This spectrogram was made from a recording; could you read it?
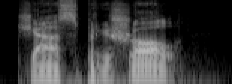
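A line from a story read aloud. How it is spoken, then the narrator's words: Plain. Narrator (Russian): сказал мастер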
